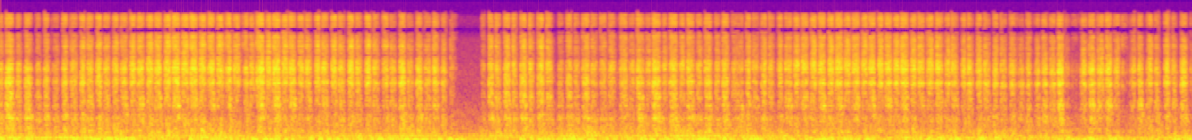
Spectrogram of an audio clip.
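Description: A gold Sharpie felt-tip marker rubs in dense, short strokes over a thin white coloring-book page lying flat. It makes a steady, bright, scratchy rubbing with a rapid back-and-forth rhythm. The rubbing briefly dips quieter around the six-second mark before continuing.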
